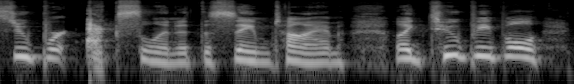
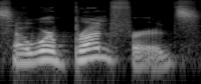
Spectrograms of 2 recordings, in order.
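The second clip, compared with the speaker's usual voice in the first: plain reading voice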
